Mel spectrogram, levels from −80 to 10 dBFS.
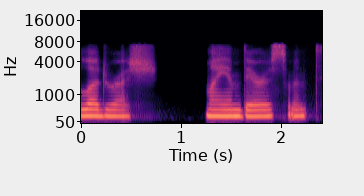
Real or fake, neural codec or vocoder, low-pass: fake; codec, 24 kHz, 0.9 kbps, WavTokenizer, large speech release; 7.2 kHz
